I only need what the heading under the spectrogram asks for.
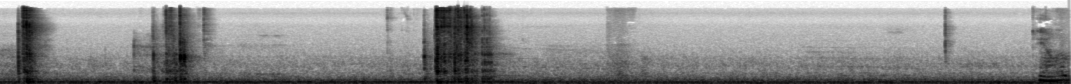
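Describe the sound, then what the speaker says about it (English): Scissors trim false eyelashes in a few quick, crisp snips spaced several seconds apart, close and sharp over a low, steady room hum. "so let me get my scissors real quick. I'm gonna cut them."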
